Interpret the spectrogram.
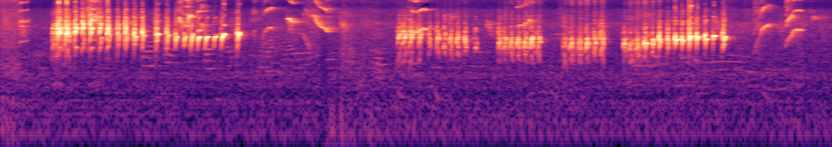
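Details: Cucak ijo (greater green leafbird) in full song, described as filled with rapid 'tembakan' bursts imitating fighting sparrows and the pelatuk bawang woodpecker: buzzy pulsed trills around one to two seconds long, some rising in pitch, separated by short pauses.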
